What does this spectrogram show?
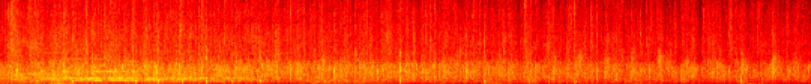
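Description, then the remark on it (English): Sustained audience applause for the actors, a dense steady wash of many hands clapping loudly, with a few sharper individual claps and faint whistle-like tones early on, holding level for about eleven seconds. “A round of applause for the actors again.”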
